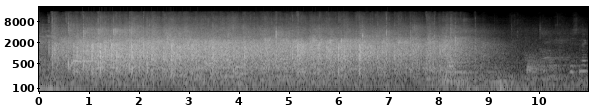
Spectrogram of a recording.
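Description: Audience clapping at the end of a jazz tune, starting just as the music stops, holding steady, then dying away about eight or nine seconds in.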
